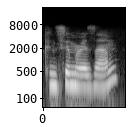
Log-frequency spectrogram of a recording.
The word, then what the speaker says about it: consumerism: So our simple definition of consumerism, stress on the second syllable there, is the belief that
